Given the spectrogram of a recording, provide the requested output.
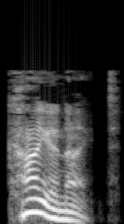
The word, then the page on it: kyanite: British English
